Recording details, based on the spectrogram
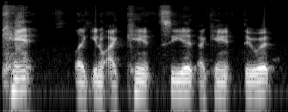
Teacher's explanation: sometimes our T's in the middles, they just turn into what linguists call a glottal stop.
